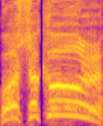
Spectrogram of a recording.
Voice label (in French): help me, fr; "Au secours !"; Heavy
